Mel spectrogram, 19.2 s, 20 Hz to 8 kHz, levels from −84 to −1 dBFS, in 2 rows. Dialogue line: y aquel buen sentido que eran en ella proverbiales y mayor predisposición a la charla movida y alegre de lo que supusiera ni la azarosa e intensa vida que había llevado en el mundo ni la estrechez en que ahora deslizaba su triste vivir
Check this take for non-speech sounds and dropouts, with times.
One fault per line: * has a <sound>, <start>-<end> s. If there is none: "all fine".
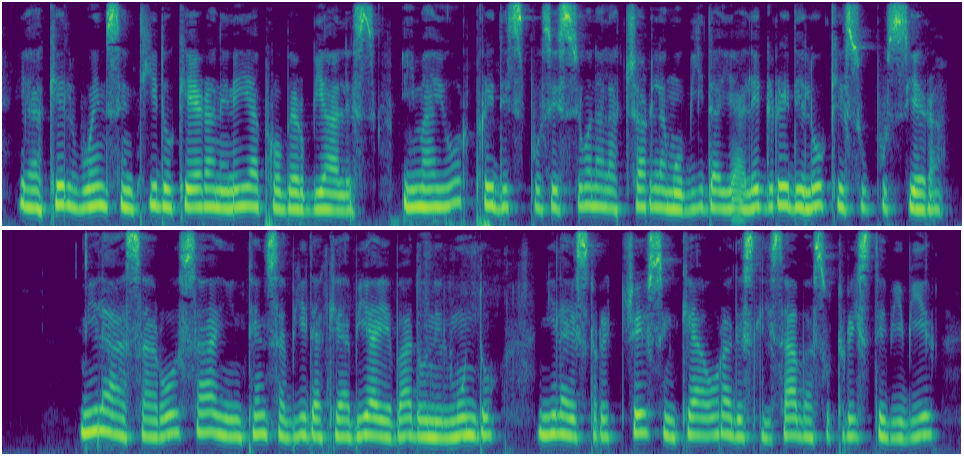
all fine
